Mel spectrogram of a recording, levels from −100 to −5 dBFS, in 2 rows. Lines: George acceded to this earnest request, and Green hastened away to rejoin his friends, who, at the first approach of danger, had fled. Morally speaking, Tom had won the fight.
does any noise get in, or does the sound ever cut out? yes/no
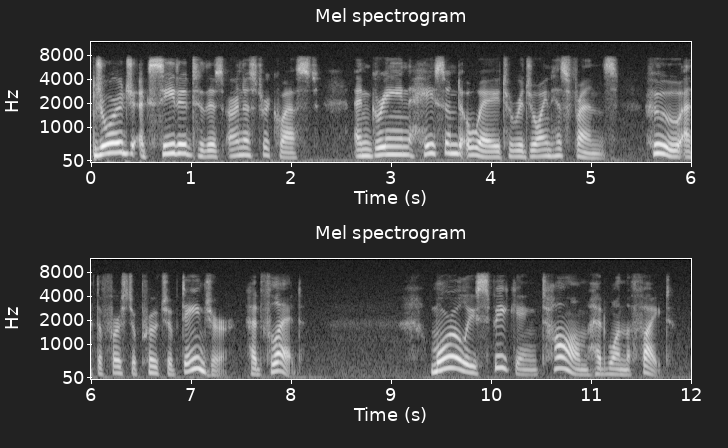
no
